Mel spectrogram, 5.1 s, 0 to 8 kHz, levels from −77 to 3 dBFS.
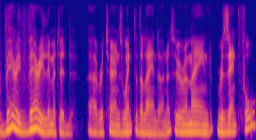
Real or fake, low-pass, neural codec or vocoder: fake; 7.2 kHz; codec, 16 kHz in and 24 kHz out, 1 kbps, XY-Tokenizer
